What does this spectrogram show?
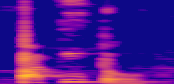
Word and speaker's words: Paquito: That is why Spanish requires a spelling change to maintain the sound. So Paco becomes Paquito with a P-A-Q-U-I-T-O.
